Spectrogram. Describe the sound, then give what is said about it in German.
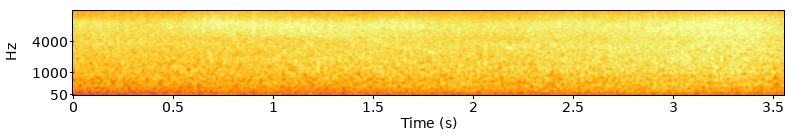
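A fountain splashes steadily in the middle of Helene-Weigel-Platz, a square in Berlin-Marzahn, Germany, its continuous rushing water at a moderate, even level with no voices or other distinct sounds. “Der Helene-Weigel-Platz in Berlin-Marzahn. In der Mitte plätschert ein Brunnen.”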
